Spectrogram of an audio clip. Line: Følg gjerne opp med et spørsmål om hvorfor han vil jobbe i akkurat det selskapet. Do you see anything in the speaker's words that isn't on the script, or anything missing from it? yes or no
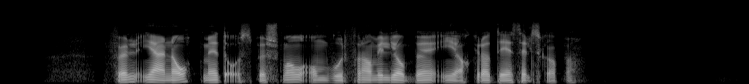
no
